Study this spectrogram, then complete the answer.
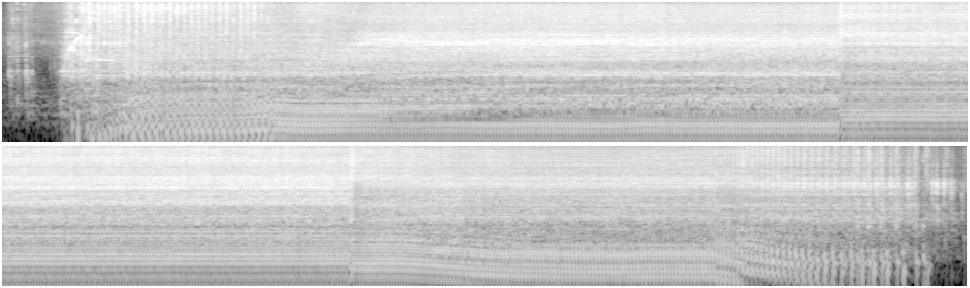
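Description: A small snowblower engine, a Cub Cadet or Troy-Bilt, roars steadily at close range, running loud and continuous for over twenty seconds before cutting off near the end.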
